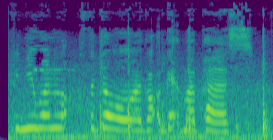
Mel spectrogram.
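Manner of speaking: strained Essex accent attempt. Speaking to Ruth: attempted TOWIE English accent. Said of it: "trying her very utmost to speak in an English accent".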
